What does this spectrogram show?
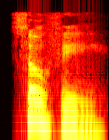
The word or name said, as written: sophy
